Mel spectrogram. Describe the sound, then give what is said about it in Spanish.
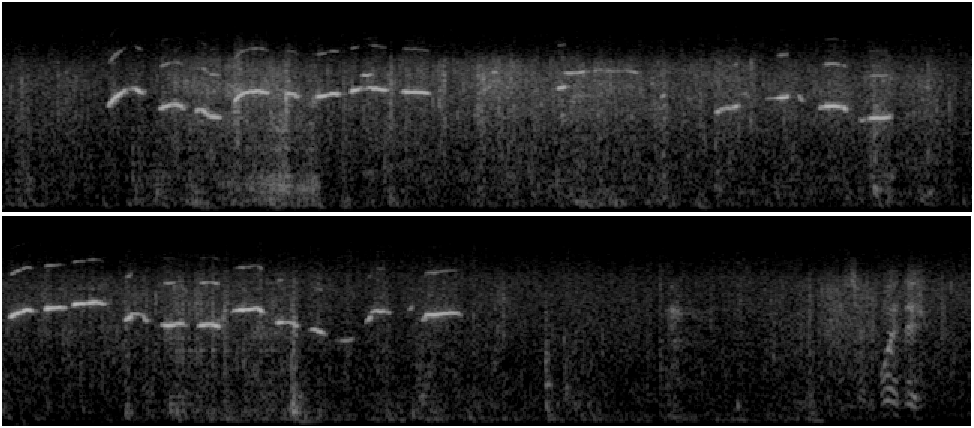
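A man whistles to call up the wind while becalmed, thin wavering notes repeating in short phrases over a steady rushing, rain-like noise. “Un poco más, silbaré y llamaré al viento.”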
